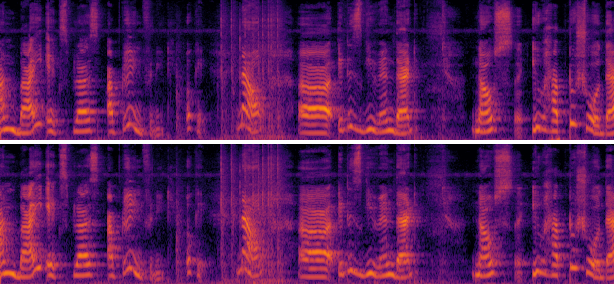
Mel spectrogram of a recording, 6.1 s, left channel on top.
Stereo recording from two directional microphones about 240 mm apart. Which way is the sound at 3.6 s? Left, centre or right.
Left.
